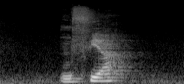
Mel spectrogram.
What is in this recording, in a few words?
"white", Ibibio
